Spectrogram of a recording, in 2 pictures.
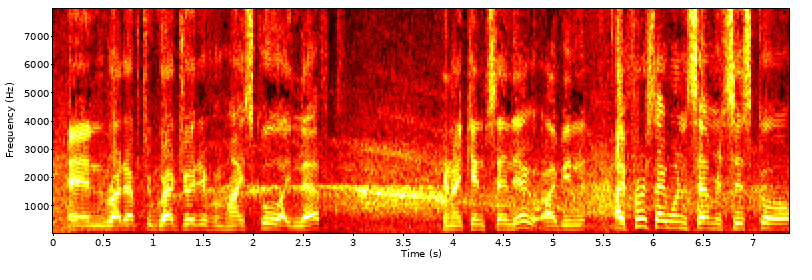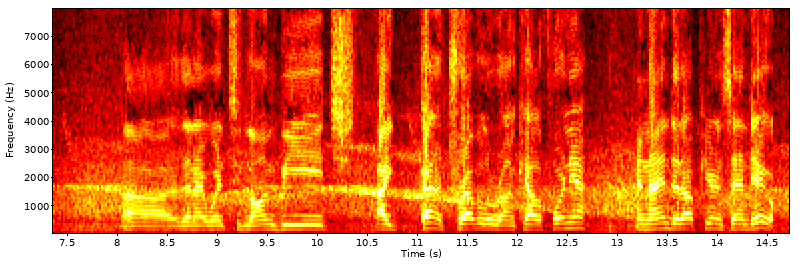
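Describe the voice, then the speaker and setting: With noticeable background noise, a man with an American accent speaks at a moderate pace in a high pitch, his intonation fairly even. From Texas, El Paso. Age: 60s. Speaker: muralist. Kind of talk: interview. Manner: halting.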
